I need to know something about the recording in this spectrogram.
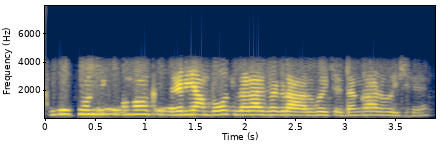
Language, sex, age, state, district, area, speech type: Maithili, female, 18-30, Bihar, Begusarai, rural, conversation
